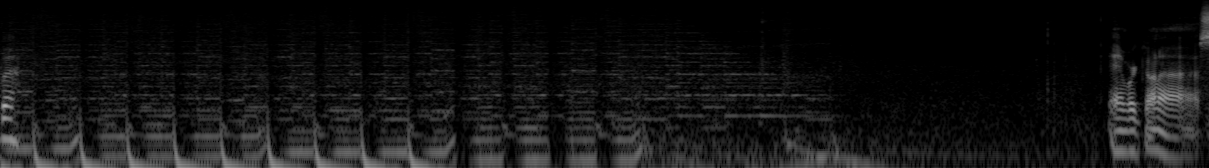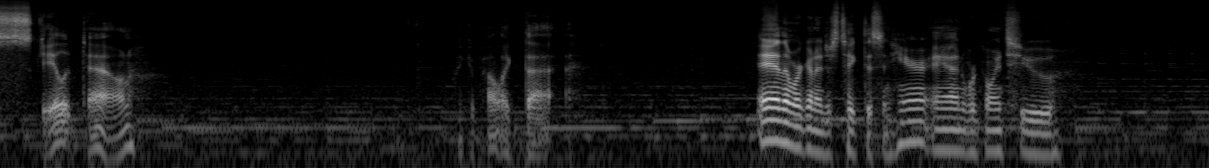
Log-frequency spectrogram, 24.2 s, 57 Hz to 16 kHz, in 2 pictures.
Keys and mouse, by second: 1.4 click, 1.8-3.2 right drag, 6.7 KP_1, 7.9 KP_3, 12.6 s, 17.5-19.5 drag, 19.8-24.1 drag.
